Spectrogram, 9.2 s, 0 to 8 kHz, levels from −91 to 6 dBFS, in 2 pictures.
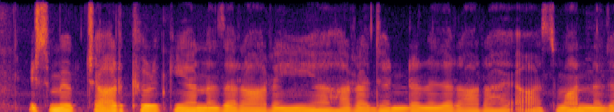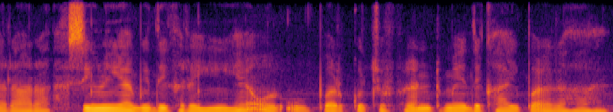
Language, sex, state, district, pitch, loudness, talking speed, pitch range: Hindi, female, Jharkhand, Jamtara, 165 Hz, -17 LUFS, 210 wpm, 160-170 Hz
